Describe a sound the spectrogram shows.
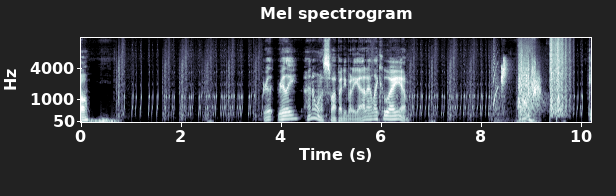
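Cartoonish game sound effects pop and whoosh.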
